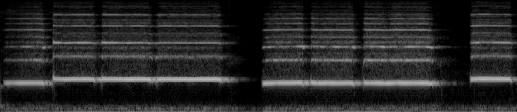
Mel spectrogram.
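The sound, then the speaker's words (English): A recorder, played by someone who minutes earlier could barely hit a note, plays a simple melody of sustained, fairly loud notes around one pitch, grouped into short phrases with brief pauses between them, over a low steady rumble and no talking. “You're like mastering the recorder.”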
